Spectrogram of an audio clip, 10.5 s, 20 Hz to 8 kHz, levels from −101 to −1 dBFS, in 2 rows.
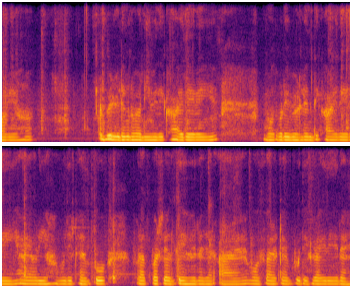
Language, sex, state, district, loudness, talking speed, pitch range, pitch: Hindi, female, Goa, North and South Goa, -18 LUFS, 200 wpm, 170-180 Hz, 170 Hz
